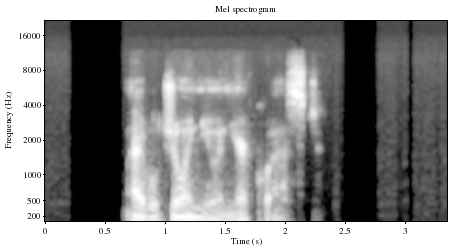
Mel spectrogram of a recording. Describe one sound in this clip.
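A man speaks briefly and with animation over an online call.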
